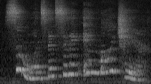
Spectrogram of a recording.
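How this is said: It is said in a mommy bear voice.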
